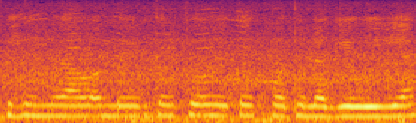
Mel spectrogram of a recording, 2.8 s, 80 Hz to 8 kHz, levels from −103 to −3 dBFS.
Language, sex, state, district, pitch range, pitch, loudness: Hindi, female, Haryana, Rohtak, 195-210 Hz, 200 Hz, -14 LUFS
